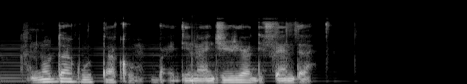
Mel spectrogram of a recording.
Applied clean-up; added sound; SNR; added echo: neural mask model RNNoise.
